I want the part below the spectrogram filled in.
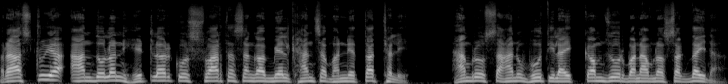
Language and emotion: Nepali, neutral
